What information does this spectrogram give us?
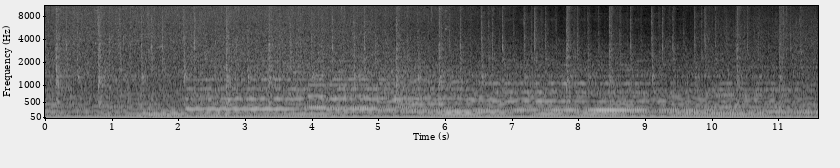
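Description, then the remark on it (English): Heavy rain pours steadily on a beach in the middle of a cloudless day, with scattered drops pattering through a dense wash, layered over a sustained low tonal drone throughout; no one speaks. “sat around a campfire on the beach cooking fish when rain began to pour in the middle of a cloudless day.”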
